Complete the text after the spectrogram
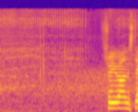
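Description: A bicycle's tyres whir softly along the road.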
